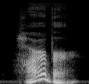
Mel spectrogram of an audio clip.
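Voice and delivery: mildly astonished landlord; a touch of disbelief; astonished cry. A narrator's reading. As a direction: echo it as a startled question, pitch jumping up and falling back. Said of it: "cried landlord".

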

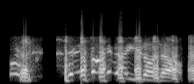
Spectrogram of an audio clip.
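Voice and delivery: high, rapid disbelief dropping back down; retold incredulity. Colleague learning his friend didn't know the guy, high mock incredulity. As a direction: sputter in mock astonishment.

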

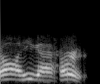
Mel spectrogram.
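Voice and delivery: a hint of fake sympathy for the injured guy; mock concerned bystander. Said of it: "people are gonna be concerned".

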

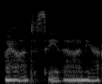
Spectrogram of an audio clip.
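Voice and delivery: unvoiced, secretive whisper; whispered aside. Real, not acted. Vlogger checking if swearing is allowed, whispering.

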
